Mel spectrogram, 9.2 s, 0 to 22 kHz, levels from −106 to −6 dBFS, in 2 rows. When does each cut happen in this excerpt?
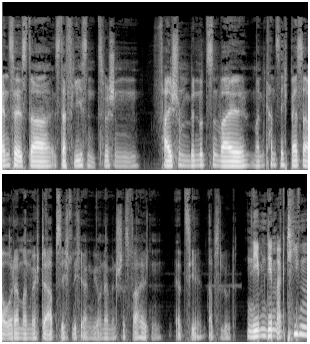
0:08.2

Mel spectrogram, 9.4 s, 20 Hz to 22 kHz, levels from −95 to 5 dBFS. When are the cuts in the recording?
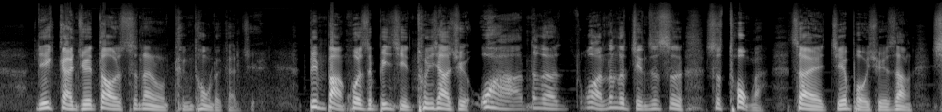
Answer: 0:02.9
0:07.9

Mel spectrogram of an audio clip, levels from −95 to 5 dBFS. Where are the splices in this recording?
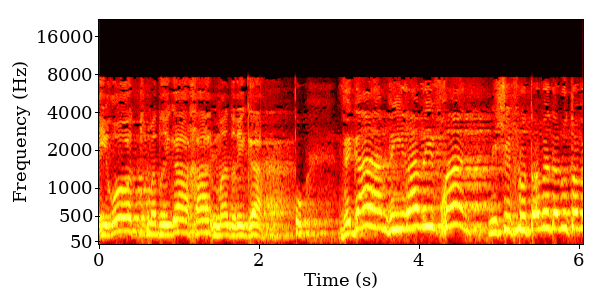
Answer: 0:01.4
0:02.5

